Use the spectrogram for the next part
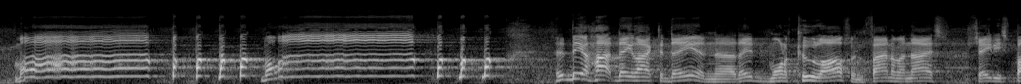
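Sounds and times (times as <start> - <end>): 
hen squawking and clucking: 0.0 - 5.5
speech: 0.2 - 0.5, 5.6 - 10.2.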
